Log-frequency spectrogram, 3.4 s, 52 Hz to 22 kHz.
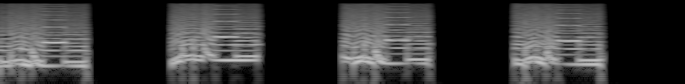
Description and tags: Arpeggiated Bleep Sequence
This short melodic sequence was made using NI Massive and is constructed of a simple arpeggio pattern at 140bpm.
bleeps, synthesis, game, arps, massive, oldschool, FX, sounddesign, 140bpm, retro, arpeggio, bleep, 140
